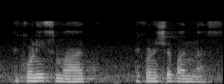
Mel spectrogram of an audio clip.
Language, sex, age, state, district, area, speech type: Goan Konkani, male, 18-30, Goa, Bardez, urban, spontaneous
